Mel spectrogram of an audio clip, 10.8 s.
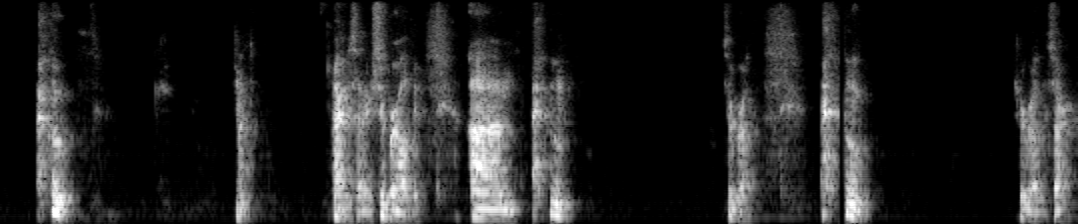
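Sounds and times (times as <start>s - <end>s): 
speech: 0.5s - 0.8s, 3.3s - 5.8s, 7.2s - 8.8s, 10.2s - 10.7s
throat clearing from a vocal tic: 5.3s - 5.8s, 8.2s - 8.7s.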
